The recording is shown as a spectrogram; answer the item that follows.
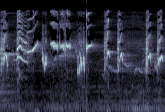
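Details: Provoking song of an oriental magpie-robin: bright whistled phrases and strong slurred notes, followed by spaced sharp chirps, with a faint low hum underneath.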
